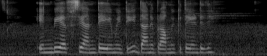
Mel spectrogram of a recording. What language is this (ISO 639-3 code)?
tel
